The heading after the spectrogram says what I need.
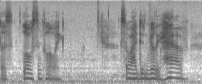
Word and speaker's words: Chloe: people my name is Chloe I love the name children couldn't pronounce it some adults would fuse to pronounce it and they called me cholo or Khloe or other things that were not Chloe um and my family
